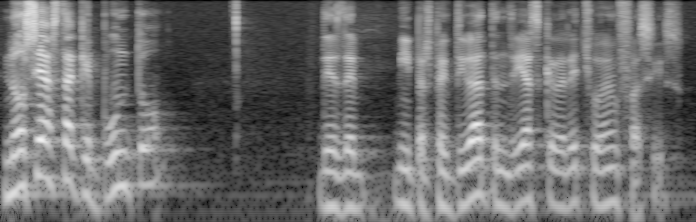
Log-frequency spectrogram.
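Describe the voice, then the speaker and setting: A man hosting a podcast interview, chatty and animated, often checking in with tag questions as he talks. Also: a little high, moderate pace. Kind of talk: conversational interview.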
